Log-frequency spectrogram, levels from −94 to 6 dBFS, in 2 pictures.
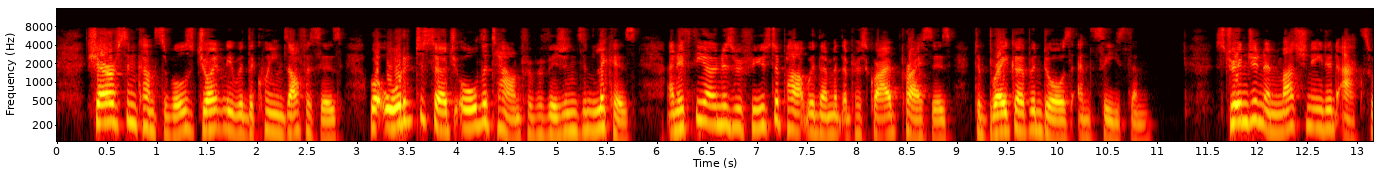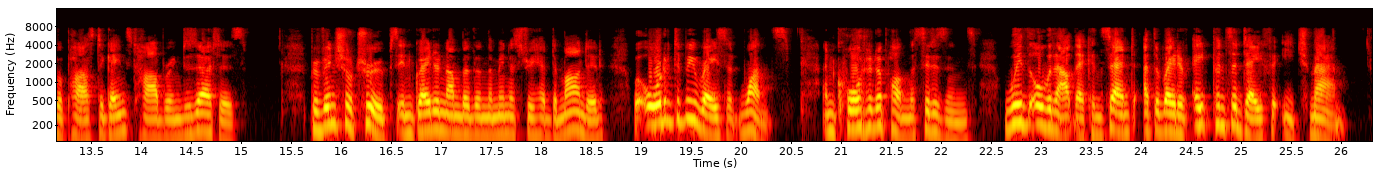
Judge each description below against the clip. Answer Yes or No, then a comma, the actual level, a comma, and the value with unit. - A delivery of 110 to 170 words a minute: No, average, 195 wpm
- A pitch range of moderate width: No, wide, 5.8 semitones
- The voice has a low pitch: No, medium, 155 Hz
